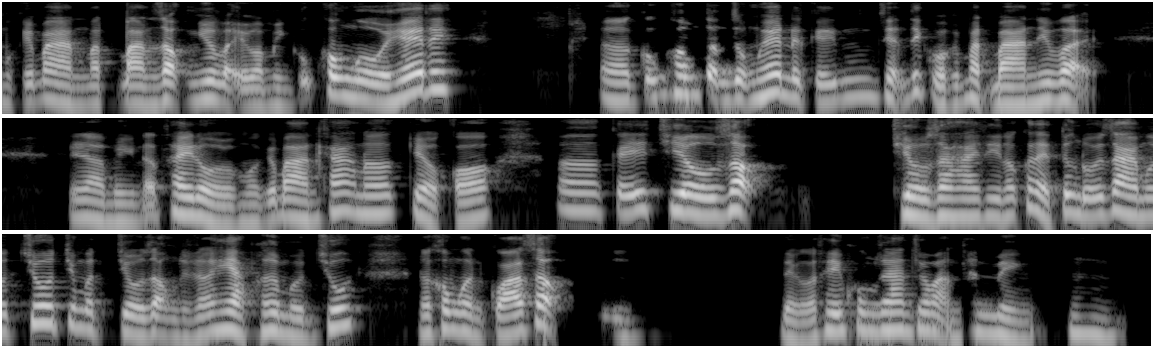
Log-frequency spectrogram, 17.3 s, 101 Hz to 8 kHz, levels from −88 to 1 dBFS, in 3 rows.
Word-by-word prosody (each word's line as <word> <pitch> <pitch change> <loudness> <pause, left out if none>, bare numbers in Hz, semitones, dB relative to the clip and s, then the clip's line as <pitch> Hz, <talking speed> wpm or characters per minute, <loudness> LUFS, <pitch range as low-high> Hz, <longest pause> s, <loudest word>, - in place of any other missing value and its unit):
một 150 - -13
cái 165 - -4
bàn, 165 -4 +1
mặt 150 +1 -3
bàn 155 -1 +3
rộng 170 +1 +4
như 180 +1 0
vậy - - 0
và 140 - -1
mình 140 0 -11
cũng - - -11
không 210 - +4
ngồi 170 -5 +3
hết 230 +8 +7
ấy. 270 0 +2 0.7
Ờ, 175 -3 -2
cũng 190 +5 -5
không 225 -1 +1
tận 170 - +1
dụng 185 -1 0
hết 235 +2 +5
được 195 - -1
cái 160 0 -3 0.2
diện 190 - -2
tích 245 - -4
của 150 - -1
cái 150 - -9
mặt - - +1
bàn 150 0 +5
như 170 - -1
vậy, 180 - +3 0.6
nên 165 - -5
là 160 - -1
mình 145 -1 -7
đã - - -3
thay 190 -2 +4
đổi 140 -7 +1
một 140 0 -8
cái 160 - -3
bàn 165 -3 +2
khác 210 +4 -1
nó, 195 0 0
kiểu, 195 - -2
có, 155 +4 -1 0.3
ơ, 215 -2 -3
cái 205 +3 0
chiều 195 -5 +4
rộng, 225 +4 +6 0.7
chiều 190 -5 +2
dài 175 0 0
thì 170 0 -5
nó 175 - -3
có - - -4
thể - - +4
tương 205 - -1
đối 175 0 0
dài 200 -1 +5
một 175 -1 -4
chút, 245 +4 +1
nhưng 225 -3 -5
mà 195 - -3
chiều 170 -4 0
rộng 150 -1 -1
thì 140 - -11
nó 160 +3 -3
hẹp 185 -2 +2
hơn 180 -1 -1
một 150 -1 -4
chút, 215 +9 0 0.3
nó 165 - -4
không 195 +2 -2
còn 175 -5 -2
quá 160 +4 +4
rộng, - - +4 0.2
ừm, 145 -1 -15 0.7
để 140 - -4
có 130 +1 -5
thêm 180 -1 0
không 185 -1 -5
gian 190 -1 +2
cho 190 - -2
bản 175 - -2
thân 170 -2 -7
mình. 145 -5 -4 0.2
Ừm. 155 -3 -8
175 Hz, 295 wpm, -25 LUFS, 155-195 Hz, 0.7 s, hết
